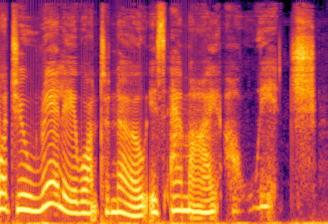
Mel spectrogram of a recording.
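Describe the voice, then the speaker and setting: A put-on character voice, female-sounding and fairly high for a woman, at a moderate pace. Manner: sinister and theatrical, voice dropped low.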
